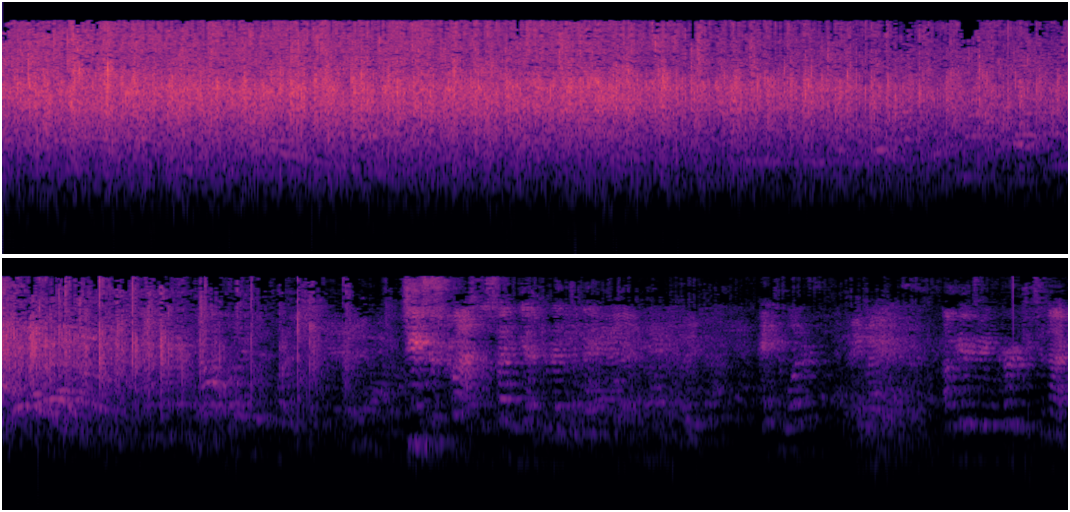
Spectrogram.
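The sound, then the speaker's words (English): Church audience giving a hand clap of praise: loud, dense, sustained applause that slowly thins and fades, giving way to scattered claps and voices toward the end. “Give him another hand clap of praise.”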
